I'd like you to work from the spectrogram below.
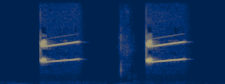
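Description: Two high-pitched, piercing countdown beeps from a simple emergency-call phone app, each a steady tone lasting about half a second, separated by a short gap, with a faint click just before the second.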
